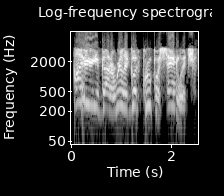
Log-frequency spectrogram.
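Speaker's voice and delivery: high-pitched put-on caller voice; Bill Cosby impression. Comedian calling a restaurant about a sandwich, high-pitched impression. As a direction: imitate a famous comedian phoning in an order. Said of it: "And we got a call".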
